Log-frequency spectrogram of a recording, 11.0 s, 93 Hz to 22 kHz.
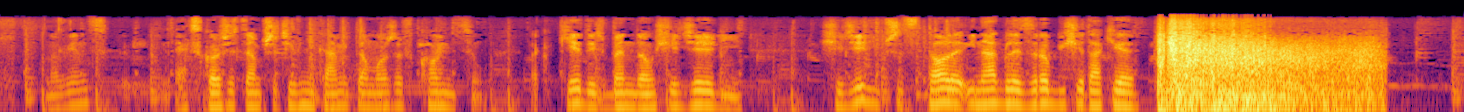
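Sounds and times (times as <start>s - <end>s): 
speech: 0.4s - 9.6s
voice imitating a big explosion: 8.7s - 10.4s.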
